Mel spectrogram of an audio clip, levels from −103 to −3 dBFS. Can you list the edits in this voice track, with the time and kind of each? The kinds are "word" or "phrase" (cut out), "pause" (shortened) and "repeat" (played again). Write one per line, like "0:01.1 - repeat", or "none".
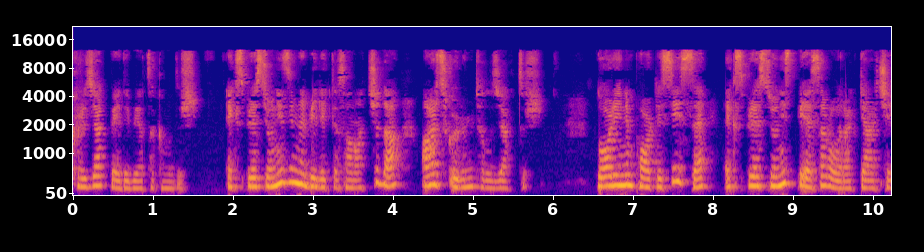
none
